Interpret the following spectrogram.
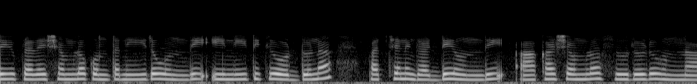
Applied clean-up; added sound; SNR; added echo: none; none; none; none.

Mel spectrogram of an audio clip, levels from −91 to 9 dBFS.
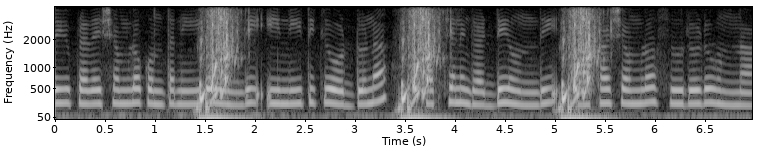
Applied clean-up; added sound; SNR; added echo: none; Gurgling; -3 dB; none.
